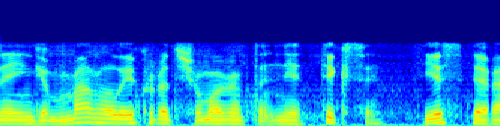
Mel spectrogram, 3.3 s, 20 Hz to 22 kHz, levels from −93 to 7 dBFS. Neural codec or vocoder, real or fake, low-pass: autoencoder, 22.05 kHz, a latent of 192 numbers a frame, VITS, trained on many speakers; fake; 5.4 kHz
